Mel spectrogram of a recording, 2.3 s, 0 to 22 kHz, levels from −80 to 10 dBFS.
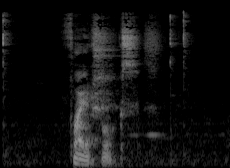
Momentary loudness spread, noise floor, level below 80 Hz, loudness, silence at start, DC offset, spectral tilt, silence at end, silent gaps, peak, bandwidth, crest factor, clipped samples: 13 LU; -65 dBFS; -72 dBFS; -32 LUFS; 0.05 s; under 0.1%; -1.5 dB/octave; 0.4 s; none; -10 dBFS; 16.5 kHz; 26 dB; under 0.1%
